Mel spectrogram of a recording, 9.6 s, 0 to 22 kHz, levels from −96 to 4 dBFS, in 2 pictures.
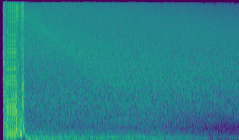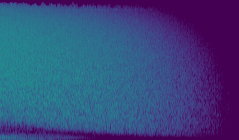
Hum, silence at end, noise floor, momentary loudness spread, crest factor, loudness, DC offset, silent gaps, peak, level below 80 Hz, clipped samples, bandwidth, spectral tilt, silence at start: none; 2.05 s; -81 dBFS; 22 LU; 24 dB; -21 LUFS; under 0.1%; none; 0 dBFS; -46 dBFS; under 0.1%; over 20 kHz; -2 dB/octave; 0.05 s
